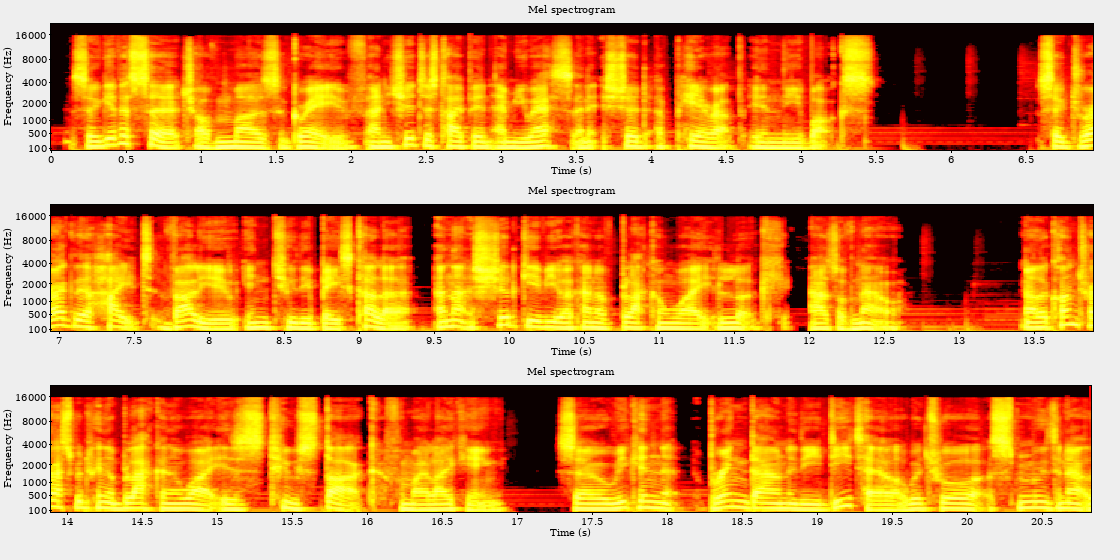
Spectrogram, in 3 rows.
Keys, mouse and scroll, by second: 9.6-10.5 drag, 10.2-10.5 scroll up 2, 10.5-18.3 middle drag, 12.3-12.6 scroll down 2, 18.3-20.8 drag.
